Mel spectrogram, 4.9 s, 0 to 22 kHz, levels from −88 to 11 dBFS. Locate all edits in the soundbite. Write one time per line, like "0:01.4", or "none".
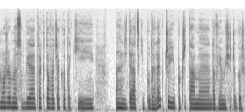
none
